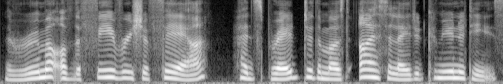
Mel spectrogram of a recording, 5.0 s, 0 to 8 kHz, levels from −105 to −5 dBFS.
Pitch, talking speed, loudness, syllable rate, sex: 210 Hz, 155 wpm, -16 LUFS, 5.2 syllables/s, female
